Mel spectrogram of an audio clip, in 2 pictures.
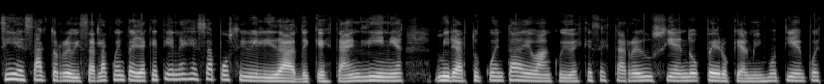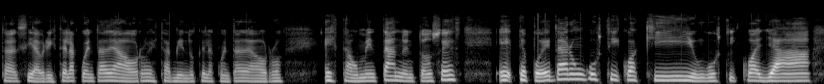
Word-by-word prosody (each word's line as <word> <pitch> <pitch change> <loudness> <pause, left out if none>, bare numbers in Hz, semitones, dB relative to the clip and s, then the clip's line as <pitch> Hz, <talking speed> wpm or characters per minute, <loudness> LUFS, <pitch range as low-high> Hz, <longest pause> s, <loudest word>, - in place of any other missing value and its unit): Sí, 245 0 +4
exacto, 210 -2 0
revisar 165 -2 +1
la 190 +1 0
cuenta, 210 0 0
ya 180 -1 +5
que 215 +4 -2
tienes 235 +2 -2
esa 240 -1 -2
posibilidad 160 - +2
de 135 +2 -3
que 150 - -2
está 145 0 -2
en 165 +3 +1
línea, 175 -1 +4 0.3
mirar 180 -3 +4
tu 185 +1 -4
cuenta 185 +2 -1
de 175 -2 +2
banco 155 -1 -2
y 150 - -1
ves 150 0 -3
que 185 - -5
se 195 - -7
está 170 -2 -5
reduciendo, 175 0 +1
pero 170 -4 +4
que 155 - -2
al 145 - -1
mismo 145 +4 -3
tiempo 170 +1 -2
está 160 -5 -4
si 160 +3 -2
abriste 140 +4 -3
la 170 - -2
cuenta 165 +1 -3
de 175 - +1
ahorros, 155 +1 -2
estás 155 0 -7
viendo 145 -1 -4
que 170 - -7
la 150 -3 -5
cuenta 145 +1 -6
de 155 - -3
ahorros 140 +2 -4 0.4
está 180 -2 -2
aumentando, 165 +4 0
entonces, 165 +7 -1 0.3
eh, 200 0 +2
te 210 - +3
puedes 180 +1 +4
dar 240 +2 +4
un 245 -1 +2
gustico 220 -3 0
aquí 195 0 0
y - - +4
un 155 -1 0
gustico 165 +2 -2
allá 165 0 +3
170 Hz, 215 wpm, -20 LUFS, 155-190 Hz, 0.4 s, ya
